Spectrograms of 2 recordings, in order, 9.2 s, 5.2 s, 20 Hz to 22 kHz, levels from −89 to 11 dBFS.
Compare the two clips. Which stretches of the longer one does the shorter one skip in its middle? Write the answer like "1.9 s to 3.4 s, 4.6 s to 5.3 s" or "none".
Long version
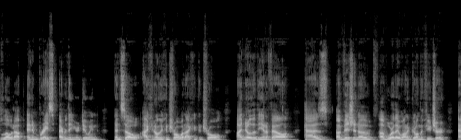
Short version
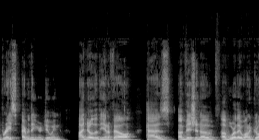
2.1 s to 4.5 s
